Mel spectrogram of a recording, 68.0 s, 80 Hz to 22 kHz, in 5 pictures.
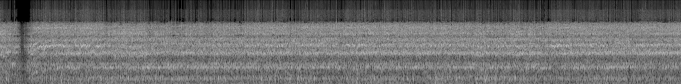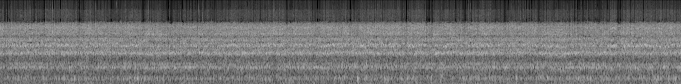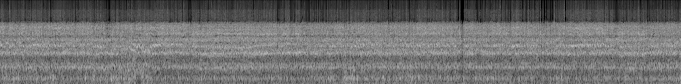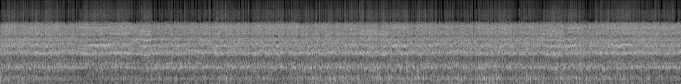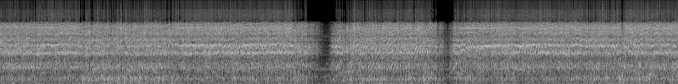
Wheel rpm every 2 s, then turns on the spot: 150, 220, 230, 230, 230, 220, 230, 230, 230, 230, 230, 230, 230, 230, 230, 220, 220, 230, 230, 220, 230, 230, 230, 230, 230, 240, 230, 230, 220, 210, 110, 160, 190, 220.
none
